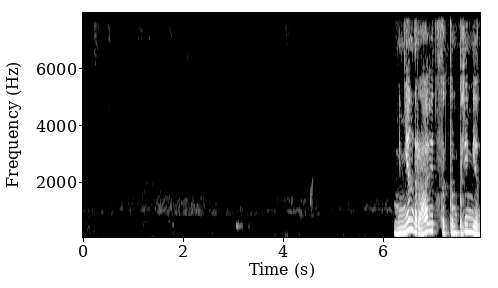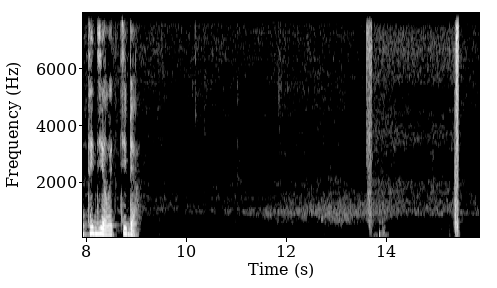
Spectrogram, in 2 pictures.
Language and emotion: Russian, positive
